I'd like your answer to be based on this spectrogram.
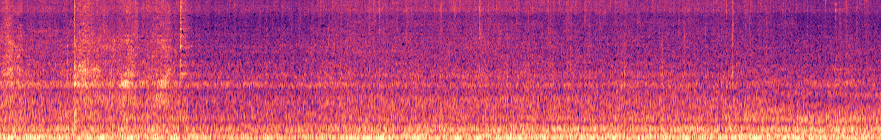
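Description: Chicken marinated in yogurt and salt frying in a pan with green chillies, a constant loud sizzle and crackle with stirring sounds, with no voices.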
